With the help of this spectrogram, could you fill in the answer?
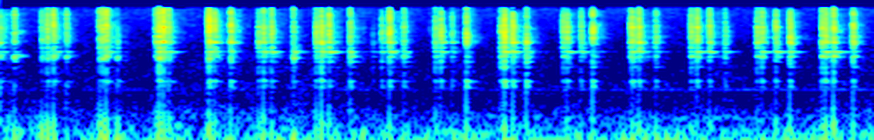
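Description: A small, hollow metal Fanta orange soda can held in the hands is tapped quickly with fingertips and fingernails. The result is a steady run of crisp, bright, tick-like clicks, each dying away almost at once over a soft low rumble.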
